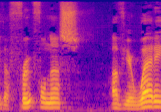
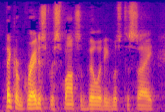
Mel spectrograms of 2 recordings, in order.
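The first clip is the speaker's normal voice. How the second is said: usual speaking voice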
